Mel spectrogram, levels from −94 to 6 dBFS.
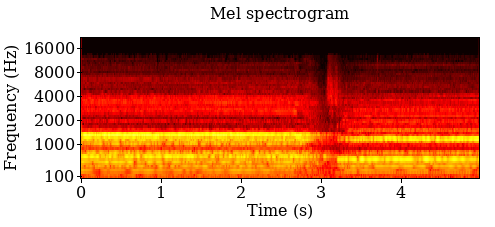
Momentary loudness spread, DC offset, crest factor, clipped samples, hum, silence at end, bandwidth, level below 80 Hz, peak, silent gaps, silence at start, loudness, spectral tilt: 7 LU; under 0.1%; 12 dB; under 0.1%; none; 0 s; 9.8 kHz; -52 dBFS; -8 dBFS; none; 0 s; -18 LUFS; -6 dB/octave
